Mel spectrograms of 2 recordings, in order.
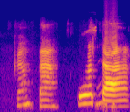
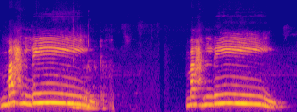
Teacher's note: no final da palavra ele traz a força para última sílaba a sílaba mais forte é a última sílaba então é uma palavra oxítona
